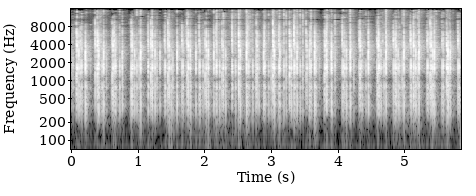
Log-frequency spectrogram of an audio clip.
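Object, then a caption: Painted cardboard dinosaur figure. Long nails tap and scratch along the body of a hollow painted cardboard dinosaur held sideways in both hands. The result is a rapid run of about 29 short, dry, clicky taps with a papery scratch between them. The sound is bright, centred around 1.6 kHz, with no low end and almost no ring after each hit.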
